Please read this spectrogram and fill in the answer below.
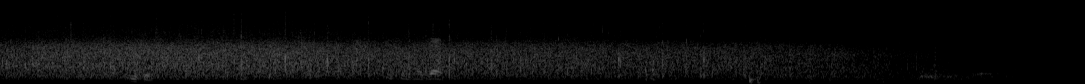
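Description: Audience applause, steady for most of the stretch and slowly dying away near the end.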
